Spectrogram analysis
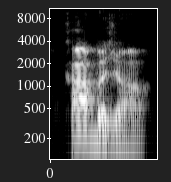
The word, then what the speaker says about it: Carbajal: Carbajal.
